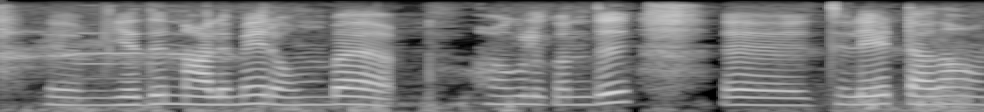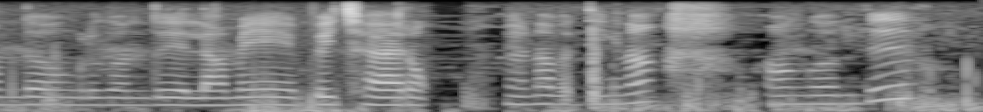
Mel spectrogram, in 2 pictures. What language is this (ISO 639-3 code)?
tam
